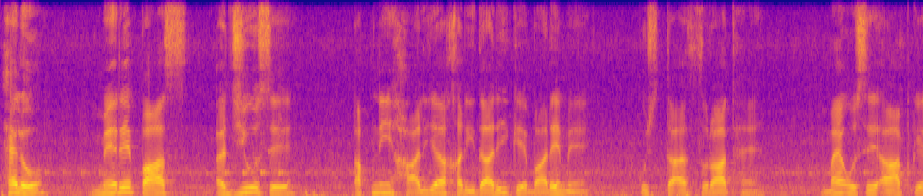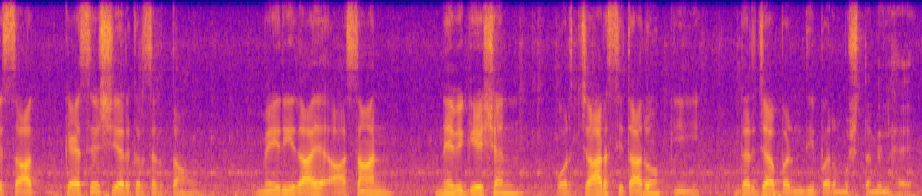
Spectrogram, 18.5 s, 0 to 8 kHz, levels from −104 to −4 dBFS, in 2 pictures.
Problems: constant background noise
